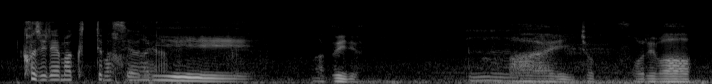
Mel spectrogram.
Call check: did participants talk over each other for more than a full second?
No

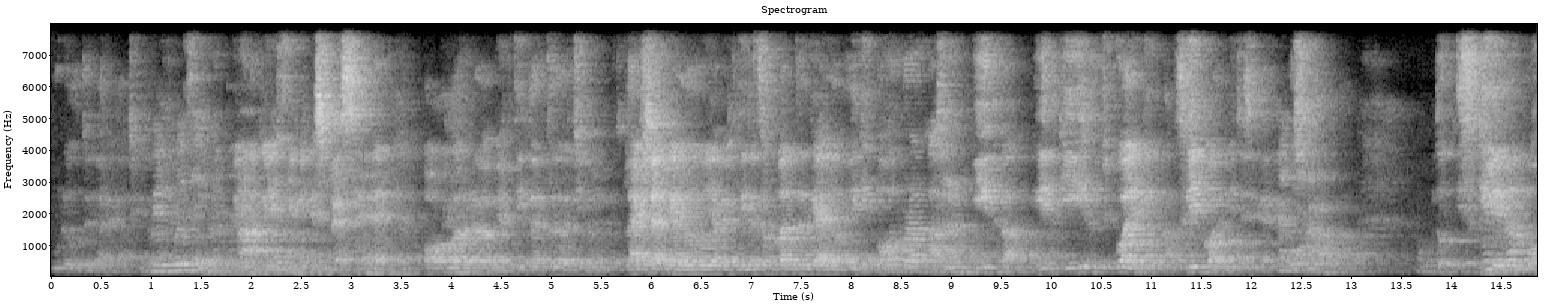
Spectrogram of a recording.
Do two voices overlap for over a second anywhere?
Yes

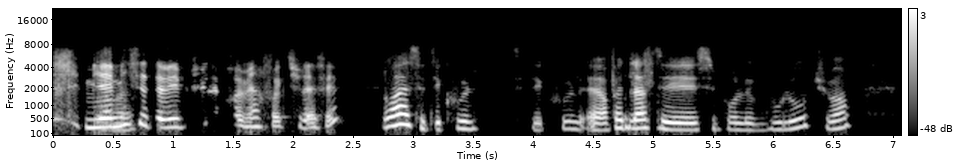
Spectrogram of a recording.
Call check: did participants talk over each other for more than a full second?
No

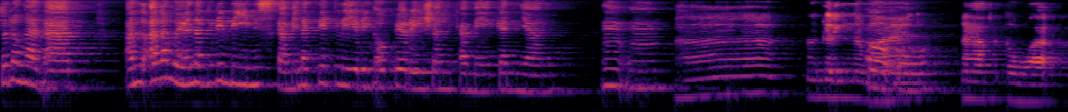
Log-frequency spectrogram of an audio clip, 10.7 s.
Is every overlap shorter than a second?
Yes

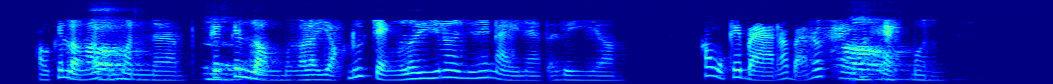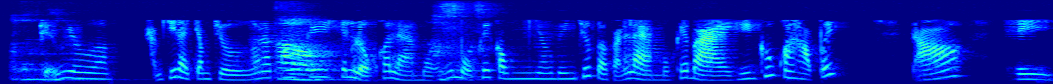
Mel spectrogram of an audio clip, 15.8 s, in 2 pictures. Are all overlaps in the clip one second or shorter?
Yes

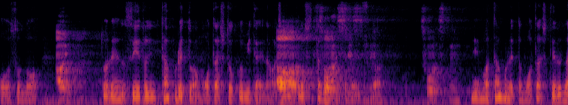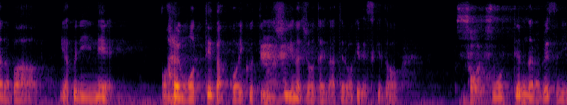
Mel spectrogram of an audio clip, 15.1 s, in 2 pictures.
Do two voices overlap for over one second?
Yes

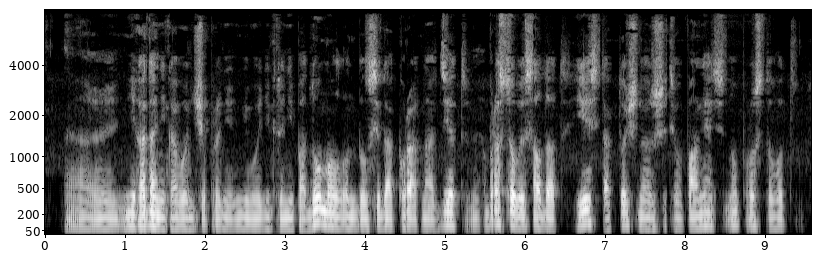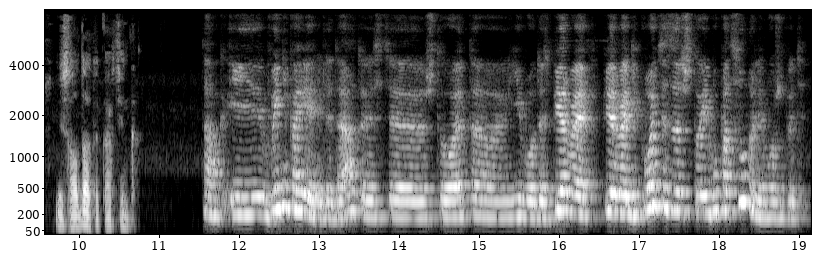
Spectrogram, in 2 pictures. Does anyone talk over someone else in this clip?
No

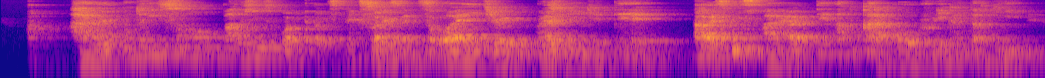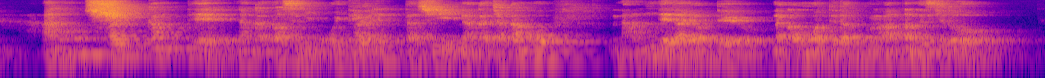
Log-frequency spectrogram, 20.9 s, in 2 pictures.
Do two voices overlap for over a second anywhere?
No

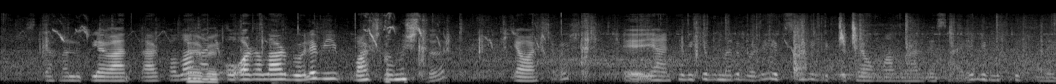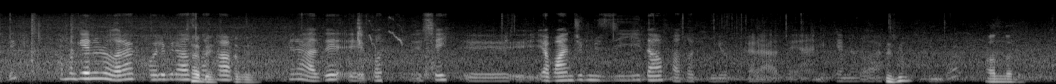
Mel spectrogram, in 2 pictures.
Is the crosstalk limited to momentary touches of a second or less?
Yes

